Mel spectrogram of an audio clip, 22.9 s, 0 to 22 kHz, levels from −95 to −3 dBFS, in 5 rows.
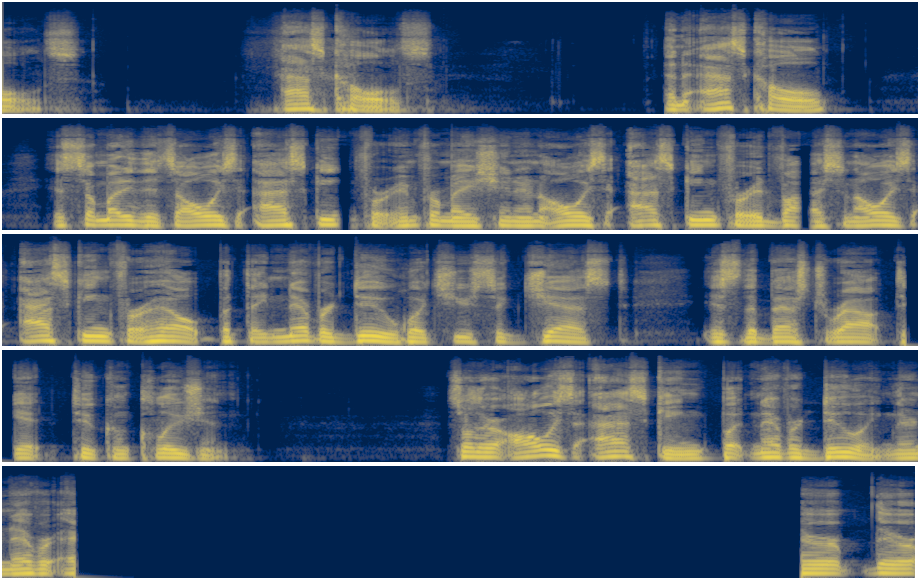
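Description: Soft-edged holes open in the speech at 6.24–6.35 s, after "is somebody that's always", at 8.54–8.65 s, after "and always asking for", and at 13.67–13.80 s, after "is the best route". They last about 85, 85 and 128 ms and fade out and back in. This is AAC frame loss with muting. The lengths fit two, two and three lost frames whose spectrum the decoder zeroed, and the overlapping windows smear each edge.

From 18.68 to 22.32 s the sound cuts to silence for about 3.6 s, with no room tone at all, and then returns. This is an audio dropout to silence, likely caused by the input being lost while the recorder kept writing zeros.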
